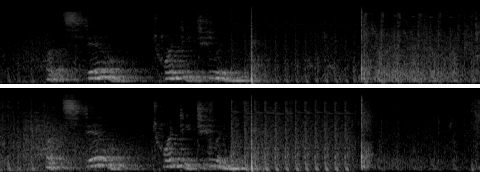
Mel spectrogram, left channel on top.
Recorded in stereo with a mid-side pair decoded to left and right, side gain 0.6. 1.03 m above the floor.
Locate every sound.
0.4 s a woman speaking: 50° right, 7.5 m
2.5 s an explosion: 20° right, 0.5 m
